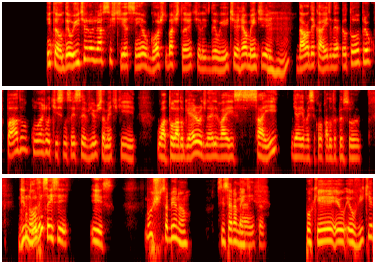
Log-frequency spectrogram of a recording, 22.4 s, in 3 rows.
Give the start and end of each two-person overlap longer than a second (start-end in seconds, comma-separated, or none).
none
